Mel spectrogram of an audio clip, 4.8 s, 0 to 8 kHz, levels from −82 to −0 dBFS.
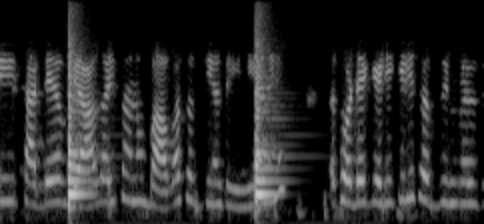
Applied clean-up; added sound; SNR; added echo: none; Snare drum; -3 dB; none.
